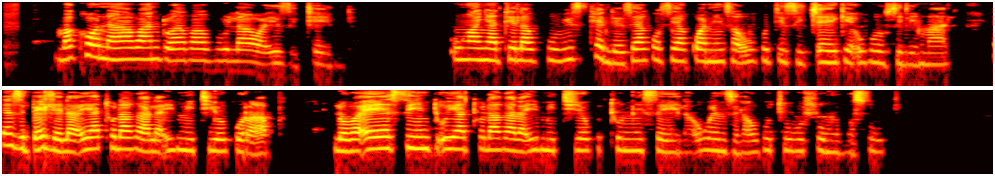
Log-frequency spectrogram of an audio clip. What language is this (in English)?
North Ndebele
